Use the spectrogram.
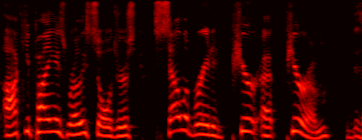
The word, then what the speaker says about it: Purim: It says occupying Israeli soldiers celebrated Purim, is how you say that, by raping Palestinian women in Al-Shifa Hospital, which, by the way, has been roundly reported.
